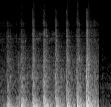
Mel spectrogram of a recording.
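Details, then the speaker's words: Maruti Swift fender rattle: dull hollow knocks about four a second, then silence; loose, open wiring clips are touching the body; the fix is adding foam packing. "तो fender में भी आप सुनिए आवाज़, मतलब कितनी गंदी आवाज़ है।"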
